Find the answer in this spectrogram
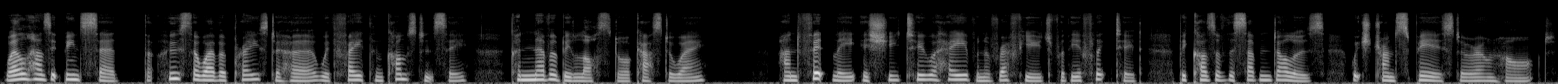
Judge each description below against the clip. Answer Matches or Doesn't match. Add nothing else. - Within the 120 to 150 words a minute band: Doesn't match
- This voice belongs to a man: Doesn't match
